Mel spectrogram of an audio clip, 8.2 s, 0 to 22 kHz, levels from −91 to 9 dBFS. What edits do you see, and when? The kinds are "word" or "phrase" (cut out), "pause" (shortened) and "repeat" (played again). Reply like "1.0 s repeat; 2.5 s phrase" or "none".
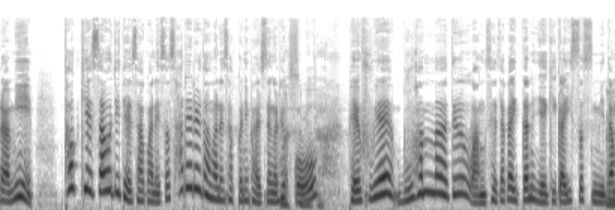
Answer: none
